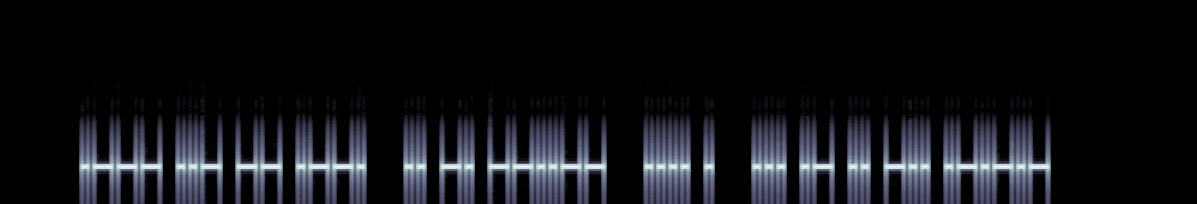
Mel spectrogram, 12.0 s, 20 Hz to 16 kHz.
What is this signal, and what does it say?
Morse code, heard as a keyed tone, about 20 wpm, 700 Hz. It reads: JUMP IN, HE SAID.
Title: Sentences from Top 1300 Words 20wpm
